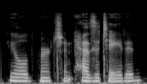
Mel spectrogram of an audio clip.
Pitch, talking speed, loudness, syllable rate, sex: 155 Hz, 165 wpm, -20 LUFS, 6.3 syllables/s, female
